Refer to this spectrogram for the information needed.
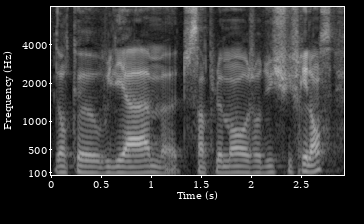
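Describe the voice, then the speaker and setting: A man's voice: on the low side, monotone, fairly quick, darkish tone. A man of twenty-one hosting a casual podcast in a studio, rephrasing his points for emphasis. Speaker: podcast host, freelance video editor.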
